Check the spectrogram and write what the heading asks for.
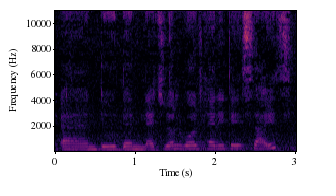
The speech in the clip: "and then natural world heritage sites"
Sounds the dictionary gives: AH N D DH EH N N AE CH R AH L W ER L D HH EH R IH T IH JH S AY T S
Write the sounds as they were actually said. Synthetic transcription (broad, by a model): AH N D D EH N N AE CH R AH L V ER D HH EH R IH T IH JH S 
